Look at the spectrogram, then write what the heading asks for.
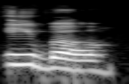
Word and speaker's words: Igbo: It's called It's Ebo. Ebo. Yes, it's spelled it's spelled Igbo.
